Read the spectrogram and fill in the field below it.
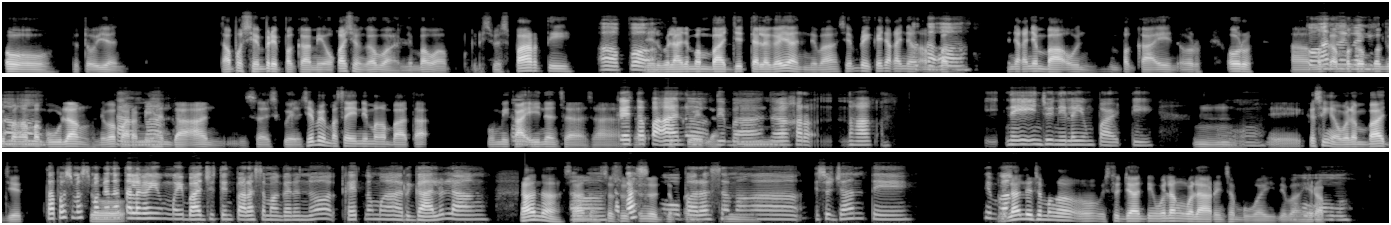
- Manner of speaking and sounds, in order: tapping
- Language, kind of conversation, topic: Filipino, unstructured, Ano ang epekto ng kakulangan sa pondo ng paaralan sa mga mag-aaral?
